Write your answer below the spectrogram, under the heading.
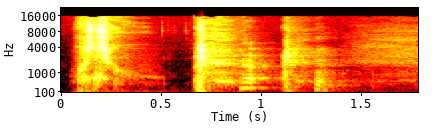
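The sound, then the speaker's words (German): A few sharp human coughs, used in place of a wiping sound effect: one strong burst, a brief pause, then more short, rough coughs that trail off, heard alone without speech. “Ich könnte anstatt diesem Wischgeräusch, was ich ja immer a cappella-mäßig einspiele, auch einfach husten.”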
